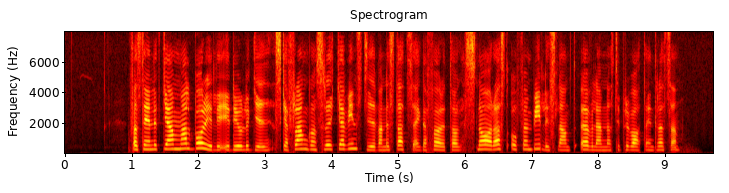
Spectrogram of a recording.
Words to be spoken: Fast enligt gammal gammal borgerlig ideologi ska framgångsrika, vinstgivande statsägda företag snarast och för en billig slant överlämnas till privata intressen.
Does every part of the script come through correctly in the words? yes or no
no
